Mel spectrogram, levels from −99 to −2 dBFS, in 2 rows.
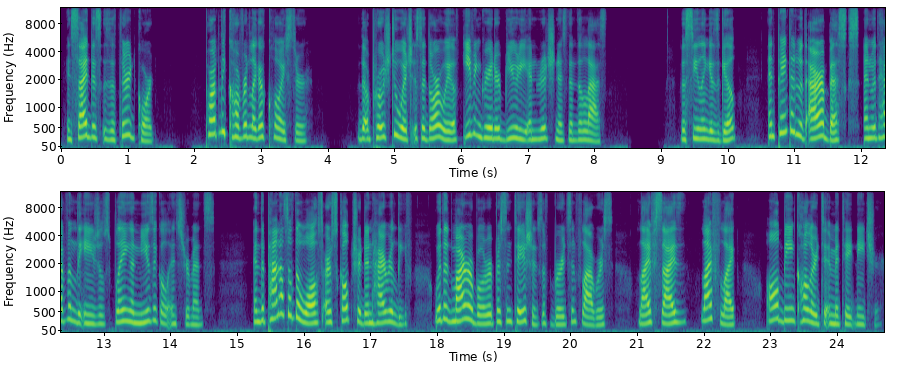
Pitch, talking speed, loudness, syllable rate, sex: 245 Hz, 170 wpm, -20 LUFS, 5.9 syllables/s, female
